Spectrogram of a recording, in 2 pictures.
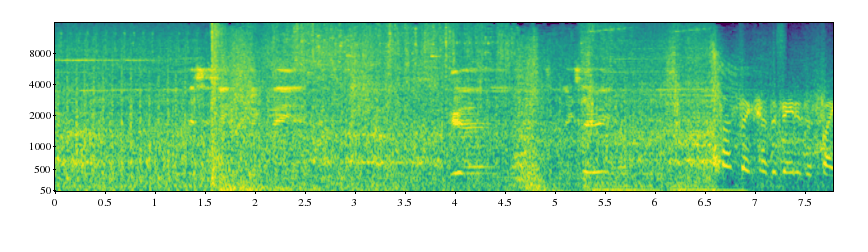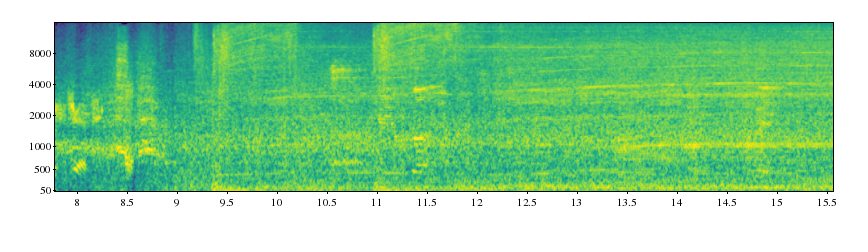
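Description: A sports car engine roars loudly at high speed.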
